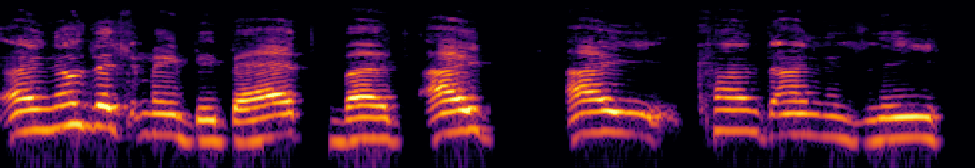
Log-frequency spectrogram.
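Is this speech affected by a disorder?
Yes: cerebral palsy; lack of oxygen to brain, born premature, born deaf, no dexterity, types about 10 words a minute; noticeable speech impediment, Siri and speech recognition software cannot understand words, phone listeners hang up.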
